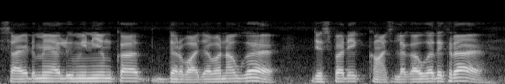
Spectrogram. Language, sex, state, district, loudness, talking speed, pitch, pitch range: Hindi, male, Uttar Pradesh, Lalitpur, -14 LUFS, 200 wpm, 135 Hz, 125-140 Hz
